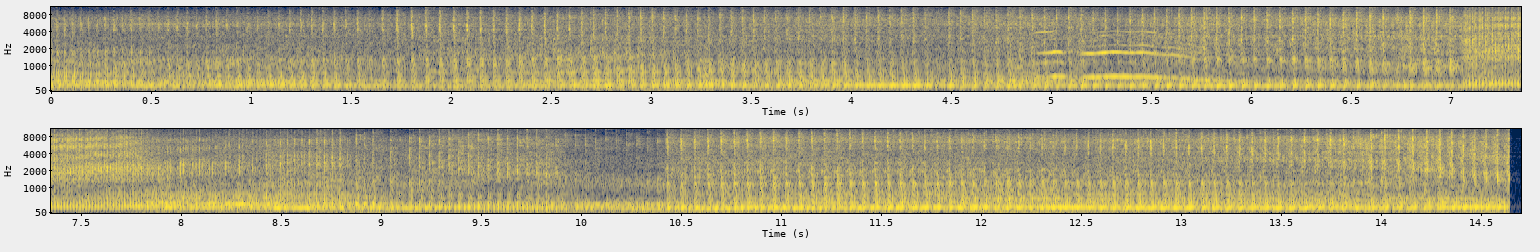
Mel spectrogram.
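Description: A loud motorbike engine runs close by on a half-sized Ranalah wheeling machine, a steady throbbing drone with a brief dip in the middle, and a voice briefly heard over it.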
